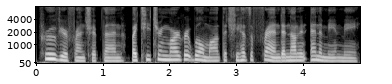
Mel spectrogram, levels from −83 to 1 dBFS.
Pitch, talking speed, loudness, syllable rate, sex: 185 Hz, 235 wpm, -18 LUFS, 5.8 syllables/s, female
